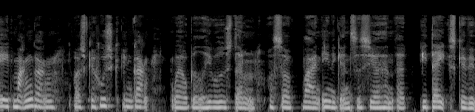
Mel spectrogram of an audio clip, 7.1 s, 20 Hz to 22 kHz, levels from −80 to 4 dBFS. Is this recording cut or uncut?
cut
